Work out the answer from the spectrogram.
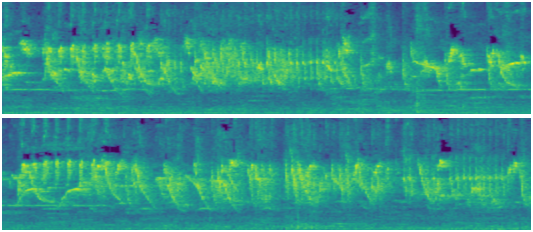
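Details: Horsfield's bush lark at a songbird contest in the Purbalingga animal market sings a rapid, unbroken stream of high, twittering and buzzy phrases with varied mimicked notes, faint background noise only.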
